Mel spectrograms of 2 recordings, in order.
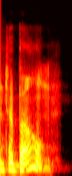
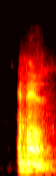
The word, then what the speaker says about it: Tabone: Welcome, John Tabone. Is that how you say it? Tabone, yeah. Tabone. Okay, I got it right.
